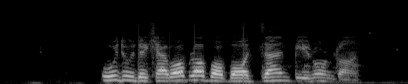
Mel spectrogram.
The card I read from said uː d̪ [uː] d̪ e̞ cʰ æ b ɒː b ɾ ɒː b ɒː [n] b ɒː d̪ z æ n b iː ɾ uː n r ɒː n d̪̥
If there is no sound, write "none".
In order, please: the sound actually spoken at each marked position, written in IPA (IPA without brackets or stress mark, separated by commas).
uː, none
